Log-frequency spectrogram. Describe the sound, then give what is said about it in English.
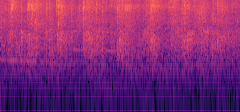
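Steady applause from an audience welcoming its newest member, dense overlapping claps sustained at an even level for the full stretch, fairly loud and without any talking. “Let's everybody give a round of applause.”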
